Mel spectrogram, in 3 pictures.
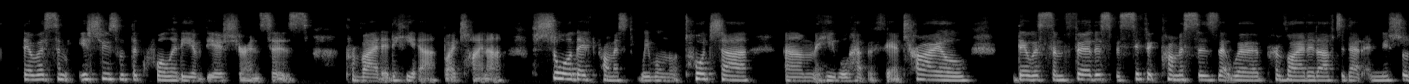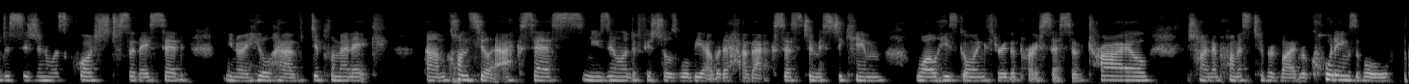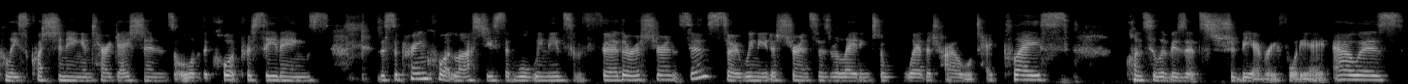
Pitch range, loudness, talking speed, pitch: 180-210 Hz, -27 LUFS, 170 wpm, 190 Hz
